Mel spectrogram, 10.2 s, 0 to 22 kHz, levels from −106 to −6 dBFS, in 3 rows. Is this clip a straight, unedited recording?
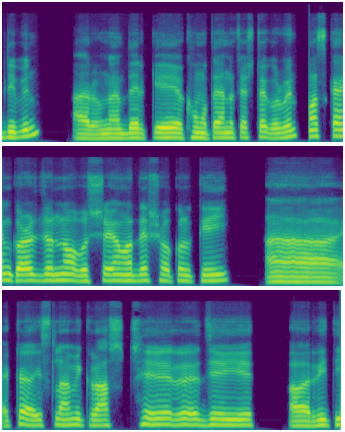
no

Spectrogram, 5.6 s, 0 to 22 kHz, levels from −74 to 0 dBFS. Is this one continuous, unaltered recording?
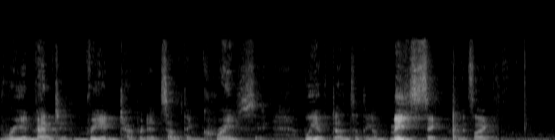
yes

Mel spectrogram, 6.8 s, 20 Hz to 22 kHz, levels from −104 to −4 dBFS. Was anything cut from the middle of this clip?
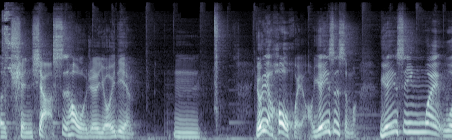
no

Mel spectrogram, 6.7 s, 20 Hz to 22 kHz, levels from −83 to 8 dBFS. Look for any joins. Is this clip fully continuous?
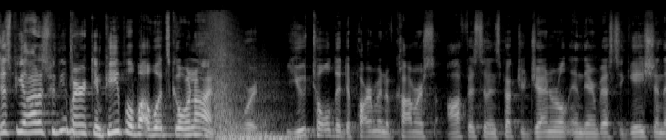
no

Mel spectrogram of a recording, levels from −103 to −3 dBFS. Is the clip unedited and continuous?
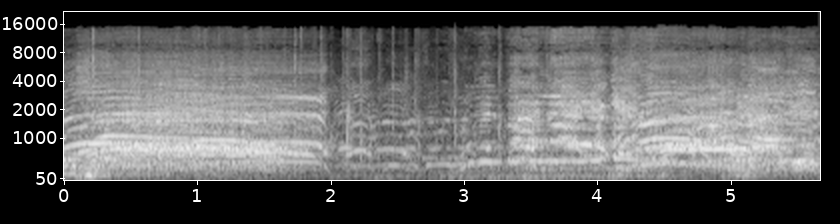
yes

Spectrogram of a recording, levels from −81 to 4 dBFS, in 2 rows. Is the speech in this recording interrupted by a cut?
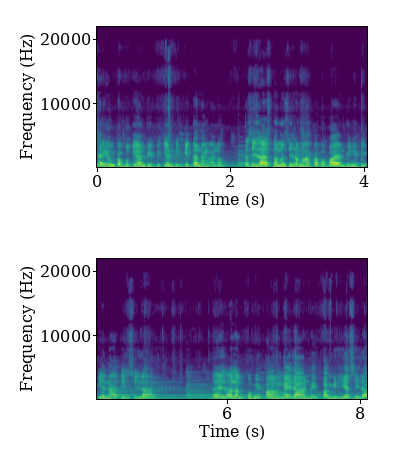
no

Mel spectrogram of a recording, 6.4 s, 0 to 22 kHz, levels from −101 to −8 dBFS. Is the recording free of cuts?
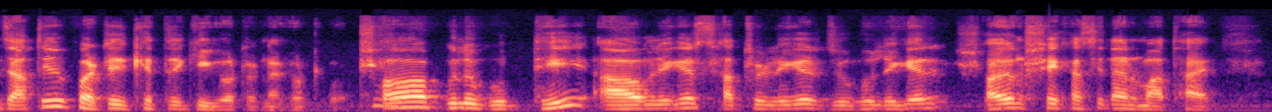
no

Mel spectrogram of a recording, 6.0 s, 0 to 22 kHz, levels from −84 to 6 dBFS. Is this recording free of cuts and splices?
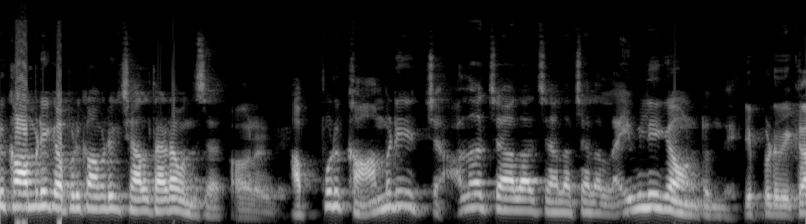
yes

